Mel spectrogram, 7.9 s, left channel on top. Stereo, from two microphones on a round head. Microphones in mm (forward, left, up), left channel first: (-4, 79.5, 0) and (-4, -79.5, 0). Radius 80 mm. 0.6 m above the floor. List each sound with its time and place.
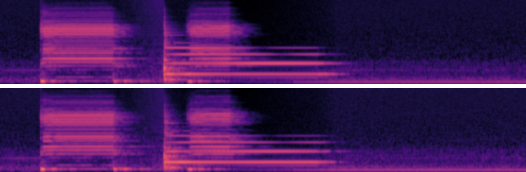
0.6 s a phone buzzing: 15° left (ahead or behind), 1.9 m
2.5 s a guitar: 50° left (ahead or behind), 1.9 m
